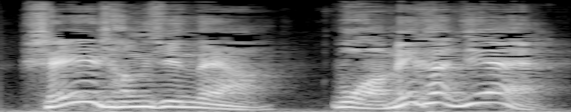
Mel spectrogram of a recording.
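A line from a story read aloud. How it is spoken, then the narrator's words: Shouting at full voice. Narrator (Chinese): 马家儿子撩开嗓子喊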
